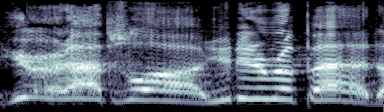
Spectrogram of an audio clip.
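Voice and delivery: high, shouted denunciation; Raul Reese. Retold or imitated. Fiery pastor publicly calling out a rival on the radio, high accusing shout. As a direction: call him out at the top of your range. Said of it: "he was calling John Wimber out".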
